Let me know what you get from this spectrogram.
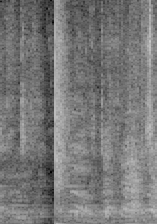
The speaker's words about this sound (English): Oh, you really clap? I do. Oh, okay. It's so I can know where to cut.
